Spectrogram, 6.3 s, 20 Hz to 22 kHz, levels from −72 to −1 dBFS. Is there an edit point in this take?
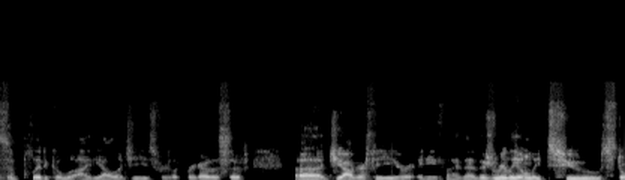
no; 0 cuts

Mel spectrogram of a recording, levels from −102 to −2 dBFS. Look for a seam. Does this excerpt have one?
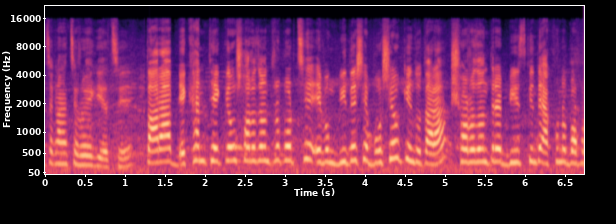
yes; 3 cuts; at 1.1 s, 1.6 s, 5.1 s

